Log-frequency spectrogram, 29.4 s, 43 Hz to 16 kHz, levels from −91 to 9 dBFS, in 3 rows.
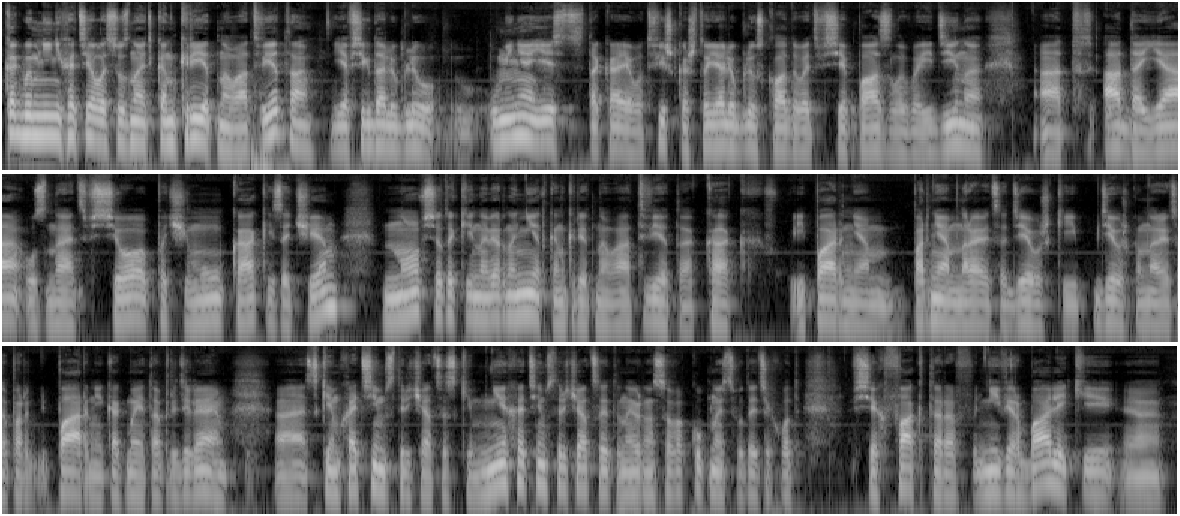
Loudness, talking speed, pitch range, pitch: -23 LUFS, 145 wpm, 90-110 Hz, 95 Hz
